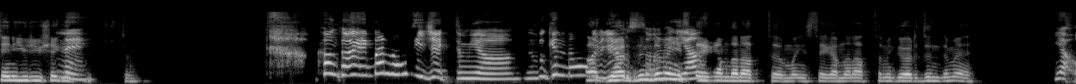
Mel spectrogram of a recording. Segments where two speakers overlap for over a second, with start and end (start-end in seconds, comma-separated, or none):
5.8-7.1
